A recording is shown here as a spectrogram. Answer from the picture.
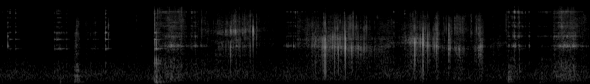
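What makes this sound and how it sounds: Dry eggshell fragments are picked up from a pile on a white plate, crushed in a fist, then sprinkled back onto the pile. The result is a quiet, brittle crunch of irregular, bright crackles and clinks centered around 2.4 kHz, dry with almost no ring and no low end.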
